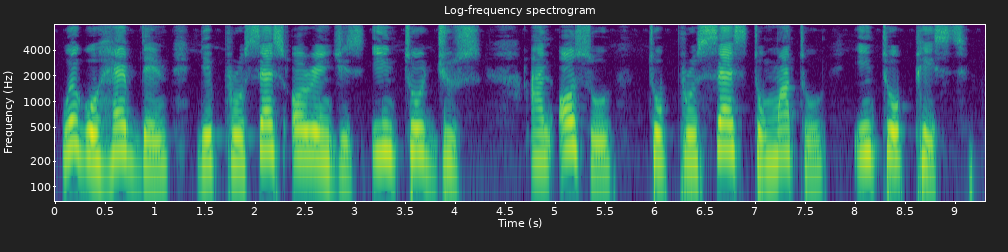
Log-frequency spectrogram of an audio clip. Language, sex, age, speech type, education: Nigerian Pidgin, female, 30-45, spontaneous, secondary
